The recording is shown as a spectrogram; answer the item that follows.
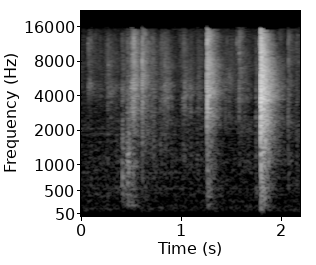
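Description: Clear plastic bag crinkling as it is pulled off a phone box, in three sharp crackles, the loudest near the end.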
